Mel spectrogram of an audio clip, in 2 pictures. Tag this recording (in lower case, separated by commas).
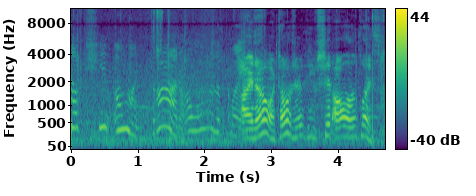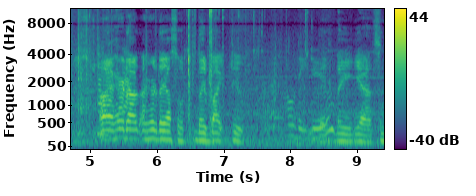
speech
